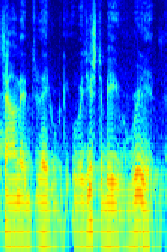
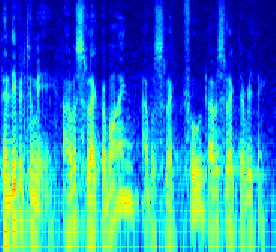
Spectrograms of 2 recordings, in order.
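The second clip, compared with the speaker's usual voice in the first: put-on lightly Italian-accented, softer waiter voice; 6 dB quieter, faster than usual. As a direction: imitate an Italian waiter, softly. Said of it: "very friendly, charming, and he had an Italian accent".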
